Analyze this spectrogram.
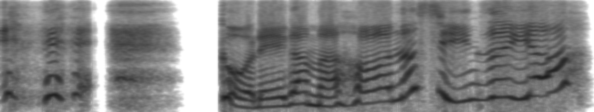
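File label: Vox Skill, voices, Japanese; kingsraid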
